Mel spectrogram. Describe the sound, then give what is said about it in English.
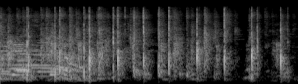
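Audience clapping for two Valentine couples on a show, a brief burst of uneven claps that follows a voice at the start and fades over three seconds. “Audience, let's give them both a hand.”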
